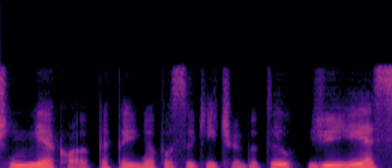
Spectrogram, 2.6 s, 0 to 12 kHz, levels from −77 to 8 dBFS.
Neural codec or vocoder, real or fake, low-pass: codec, 16 kHz, 0.5 kbps, FreqCodec, larger model; fake; 7.2 kHz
